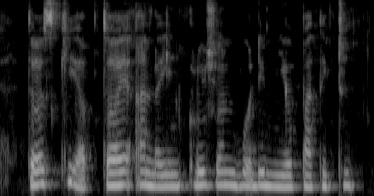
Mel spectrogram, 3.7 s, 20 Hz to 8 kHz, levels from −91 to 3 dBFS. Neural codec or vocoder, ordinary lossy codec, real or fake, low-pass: codec, 16 kHz, 16 kbps, FunCodec, trained on LibriTTS, 50 frames a second; none; fake; none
